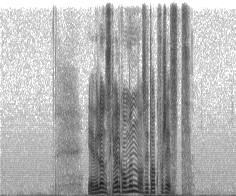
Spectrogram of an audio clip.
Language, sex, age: Norwegian, male, 23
